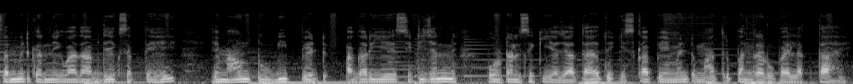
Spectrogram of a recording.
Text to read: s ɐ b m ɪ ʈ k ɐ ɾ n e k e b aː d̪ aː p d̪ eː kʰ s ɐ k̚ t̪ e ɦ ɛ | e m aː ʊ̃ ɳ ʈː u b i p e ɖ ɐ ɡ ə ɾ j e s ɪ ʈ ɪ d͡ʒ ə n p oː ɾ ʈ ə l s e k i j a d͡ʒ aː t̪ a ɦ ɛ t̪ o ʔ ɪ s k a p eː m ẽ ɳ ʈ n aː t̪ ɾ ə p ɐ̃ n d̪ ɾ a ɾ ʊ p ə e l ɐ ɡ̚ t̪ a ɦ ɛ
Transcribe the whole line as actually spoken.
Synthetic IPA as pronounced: s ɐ b m ɪ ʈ k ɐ ɾ n e k e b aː d̪ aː p d̪ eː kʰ s ɐ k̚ t̪ e ɦ ɛ̃ | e m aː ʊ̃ ɳ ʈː u b i p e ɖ ɐ ɡ ə ɾ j e s ɪ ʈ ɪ d͡ʒ ə n p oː ɾ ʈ ə l s e k i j a d͡ʒ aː t̪ a ɦ ɛ t̪ o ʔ ɪ s k a p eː m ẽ ɳ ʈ m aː t̪ ɾ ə p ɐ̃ n d̪ ɾ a ɾ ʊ p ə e l ɐ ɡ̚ t̪ a ɦ ɛː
